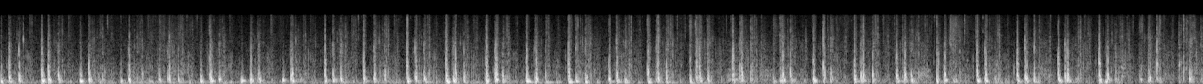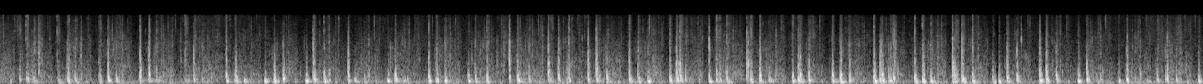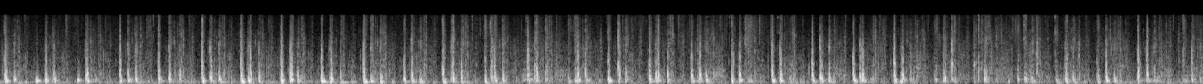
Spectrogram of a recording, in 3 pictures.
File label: gallop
